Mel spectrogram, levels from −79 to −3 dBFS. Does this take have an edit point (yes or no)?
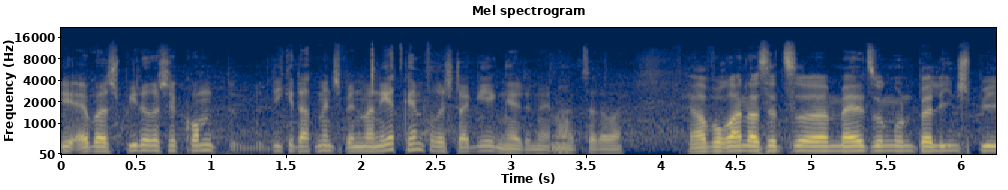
yes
